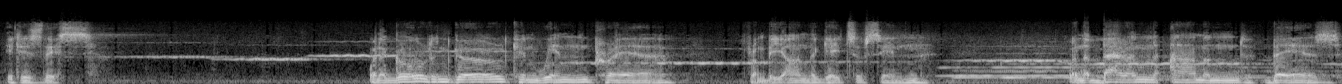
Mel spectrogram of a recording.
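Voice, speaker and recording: Centuries-old tormented murderer's ghost: very low, deliberate, theatrical 1970s radio drama delivery. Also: male voice, lo-fi sound. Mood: wistful, solemn. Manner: slow, solemn, theatrical delivery with dramatic repetitions. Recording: 1970s radio broadcast with music.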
